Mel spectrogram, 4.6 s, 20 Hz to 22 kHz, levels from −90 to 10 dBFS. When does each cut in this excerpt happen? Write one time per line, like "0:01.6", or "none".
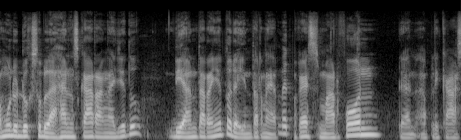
0:02.9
